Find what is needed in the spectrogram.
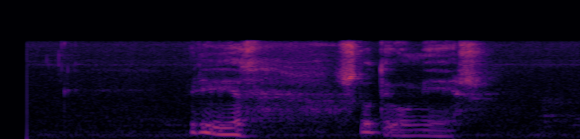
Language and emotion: Russian, sad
